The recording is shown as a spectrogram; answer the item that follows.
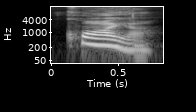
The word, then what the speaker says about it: choir: Don't say choir, say choir. Choir is 1 syllable.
